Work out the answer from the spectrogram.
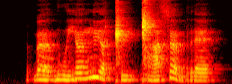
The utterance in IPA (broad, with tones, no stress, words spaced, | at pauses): ɓœ˨˩ɠu˨˩jœ˦ n̪y˥˩ɐ̯ǁy˨˩ ɡ͡ǁa˧˩˧sœ˥˩ brɛ˨˩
